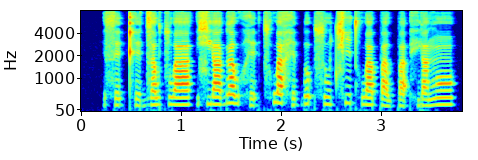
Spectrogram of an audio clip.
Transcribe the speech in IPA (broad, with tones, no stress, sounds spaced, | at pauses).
s e˨ ʔ kʰ e˨˩ d͡z a˧ w t͡s w a˧ | ɕ j a˧ ɡ a˥˧ w h e˨ ʔ t͡sʰ w a˥˧ h e˨ p̚ l o˦ ʔ s u˧ t͡ɕʰ i˦ t̪ʰ w a˧ p a˨˩ w p a˨ ʔ h j a˧ ŋ ɔ̃˦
